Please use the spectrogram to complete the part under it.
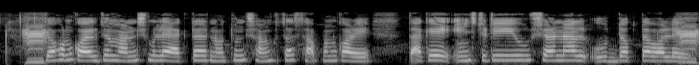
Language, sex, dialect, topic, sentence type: Bengali, female, Northern/Varendri, banking, statement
